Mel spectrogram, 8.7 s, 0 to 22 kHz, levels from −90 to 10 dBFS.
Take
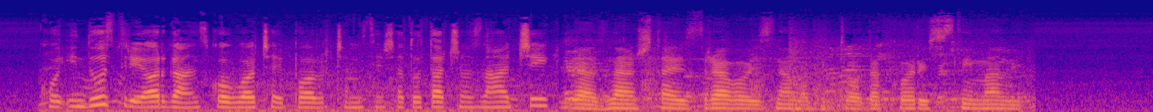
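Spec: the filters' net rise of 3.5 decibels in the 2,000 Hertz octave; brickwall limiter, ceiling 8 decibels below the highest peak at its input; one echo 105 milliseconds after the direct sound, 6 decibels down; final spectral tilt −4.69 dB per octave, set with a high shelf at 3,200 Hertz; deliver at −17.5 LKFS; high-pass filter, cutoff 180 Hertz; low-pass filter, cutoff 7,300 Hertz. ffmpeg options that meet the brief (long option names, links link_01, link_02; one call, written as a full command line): ffmpeg -i in.wav -af "highpass=180,lowpass=7300,equalizer=frequency=2000:width_type=o:gain=3.5,highshelf=frequency=3200:gain=4,alimiter=limit=-10dB:level=0:latency=1,aecho=1:1:105:0.501,volume=5dB" out.wav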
